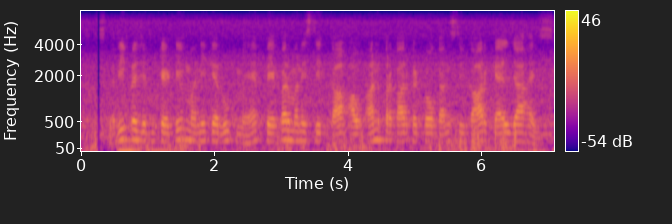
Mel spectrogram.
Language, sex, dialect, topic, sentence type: Magahi, male, Central/Standard, banking, statement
